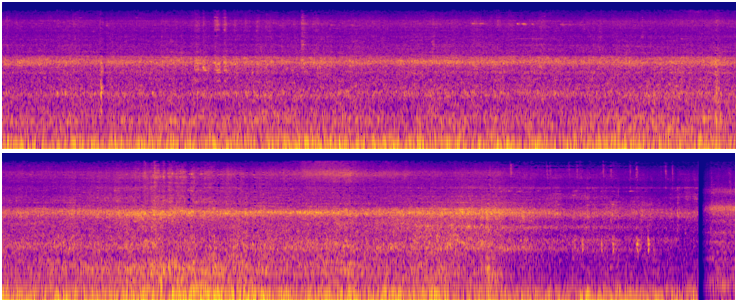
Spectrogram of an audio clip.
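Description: Freight train of enclosed car-carrier wagons rolling past at speed: a steady rumble of wheels on rail. The sound cuts out briefly near the end.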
